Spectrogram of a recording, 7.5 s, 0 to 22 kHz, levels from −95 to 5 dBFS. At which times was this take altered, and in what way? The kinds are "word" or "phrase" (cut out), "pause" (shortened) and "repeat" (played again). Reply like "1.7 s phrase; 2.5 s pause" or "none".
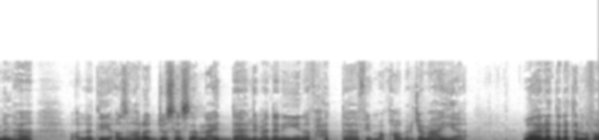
3.9 s phrase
